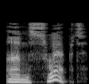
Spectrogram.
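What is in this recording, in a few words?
"unswept", British English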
